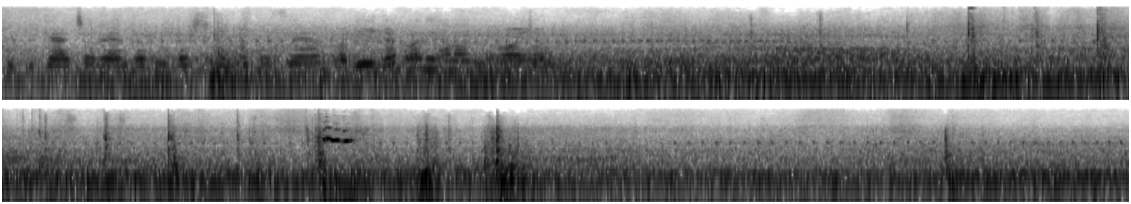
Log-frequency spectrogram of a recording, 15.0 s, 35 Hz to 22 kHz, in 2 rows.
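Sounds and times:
car engine and tyre noise: 0.0s - 15.0s
short squeak: 9.6s - 10.0s.

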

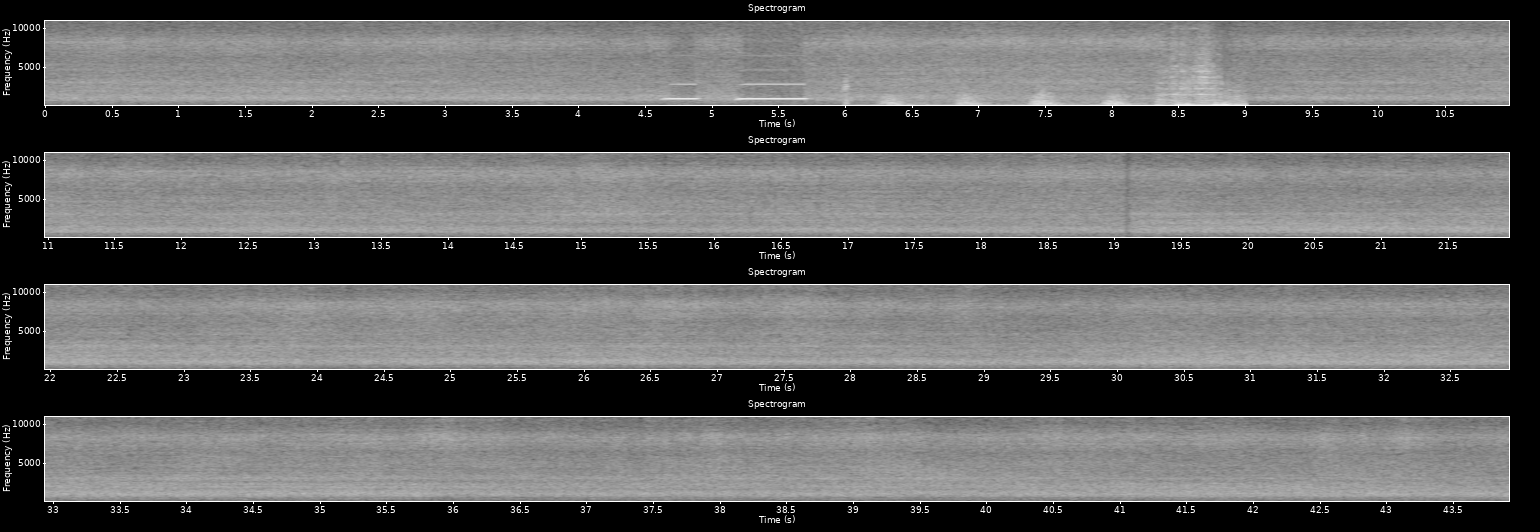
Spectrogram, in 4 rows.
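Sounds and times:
steam hissing: 6.0s - 9.0s.

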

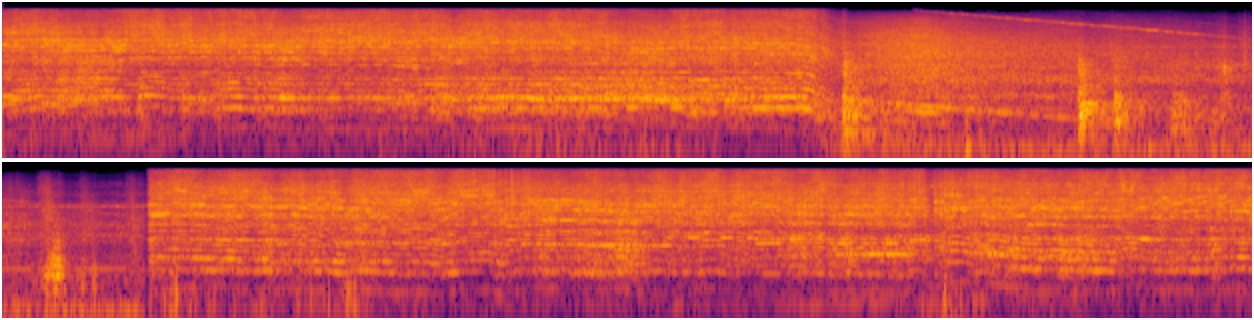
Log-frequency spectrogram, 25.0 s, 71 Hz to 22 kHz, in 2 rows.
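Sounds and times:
angle grinder cutting steel drum: 0.0s - 25.0s
angle grinder whine: 2.4s - 17.1s.

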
